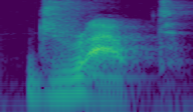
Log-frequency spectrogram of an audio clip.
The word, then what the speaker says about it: drought: global warming is drought look at that word I know it's terrible when you see GH you never know what to do sometimes it's silent and other times it's F like in enough but here it's silent so repeat drought yeah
